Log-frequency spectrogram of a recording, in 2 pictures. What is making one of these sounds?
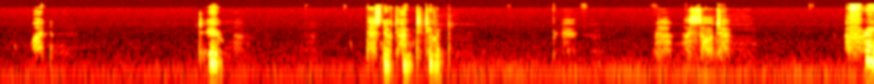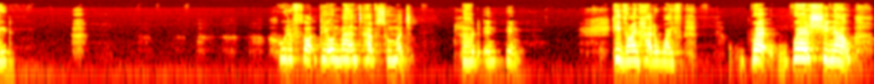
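A young woman speaks close up, slowly and haltingly with emotion, her voice growing fuller and more animated later.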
